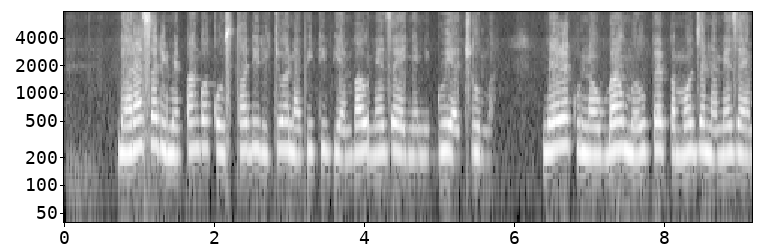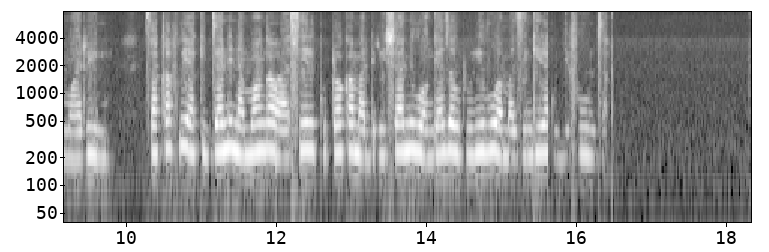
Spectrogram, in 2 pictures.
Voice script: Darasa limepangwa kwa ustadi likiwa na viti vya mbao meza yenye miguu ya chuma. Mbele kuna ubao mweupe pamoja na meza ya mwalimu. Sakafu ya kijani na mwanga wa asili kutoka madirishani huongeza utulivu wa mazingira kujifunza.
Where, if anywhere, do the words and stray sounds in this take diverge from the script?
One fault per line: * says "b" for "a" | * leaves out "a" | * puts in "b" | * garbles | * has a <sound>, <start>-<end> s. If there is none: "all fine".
all fine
